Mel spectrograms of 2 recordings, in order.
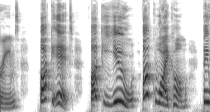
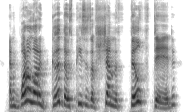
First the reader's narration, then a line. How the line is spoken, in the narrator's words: She snarls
